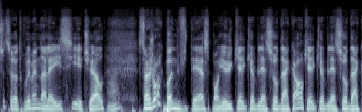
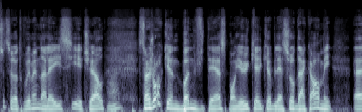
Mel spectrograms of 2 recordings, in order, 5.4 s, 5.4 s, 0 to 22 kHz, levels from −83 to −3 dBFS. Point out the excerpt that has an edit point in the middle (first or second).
first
